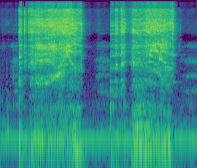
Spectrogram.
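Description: A santoku blade is drawn across a silicon carbide sharpening stone in two long, rasping strokes, each about a second and a half, close and loud with a brief pause between them.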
